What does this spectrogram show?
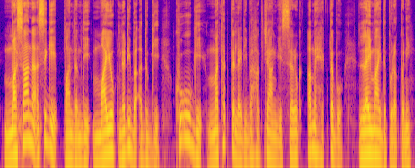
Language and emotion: Manipuri, neutral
